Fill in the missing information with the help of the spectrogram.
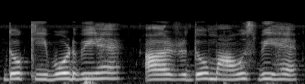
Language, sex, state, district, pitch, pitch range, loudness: Hindi, male, Jharkhand, Deoghar, 250 Hz, 230-260 Hz, -17 LUFS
